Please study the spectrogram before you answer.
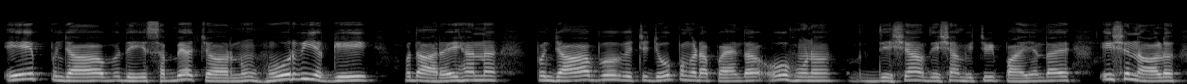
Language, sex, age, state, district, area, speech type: Punjabi, male, 18-30, Punjab, Muktsar, rural, spontaneous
